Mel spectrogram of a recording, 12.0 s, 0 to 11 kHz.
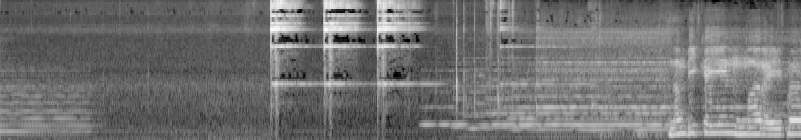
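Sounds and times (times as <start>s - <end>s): altar bell ringing: 4.1s - 6.6s, 7.3s - 8.2s.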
